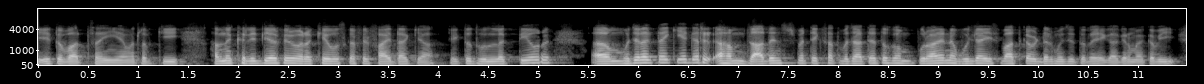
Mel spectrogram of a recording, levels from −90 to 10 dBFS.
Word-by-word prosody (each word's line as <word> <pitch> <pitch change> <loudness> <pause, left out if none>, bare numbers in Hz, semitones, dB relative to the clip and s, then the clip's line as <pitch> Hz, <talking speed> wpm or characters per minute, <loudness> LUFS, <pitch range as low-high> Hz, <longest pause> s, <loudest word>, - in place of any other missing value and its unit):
ये 130 +3 +1
तो 130 - +2
बात 115 -1 +1
सही 115 -2 0
है 110 - -2
मतलब 120 +1 -6
कि 130 - -3 0.4
हमने 150 +2 +3
ख़रीद 150 -2 +1
लिया 155 0 +7
फिर 160 0 +2
वो 145 - +4
रखे 145 +2 +1
उसका 140 +1 0
फिर 140 -1 -4
फ़ायदा 125 0 0
क्या? 115 -2 -7 0.2
एक 130 +2 -8
तो 145 - 0
धूल 130 -1 0
लगती 135 +4 -3
है 170 - +3
और 185 0 0 0.5
अ, 140 +1 +6
मुझे 145 +5 +2
लगता 185 +1 +3
है 195 - +2
कि 195 +1 -3
अगर 195 0 +1
हम 150 -1 +4
ज़्यादा 135 +3 +5
इंस्ट्रूमेंट 160 0 -5
एक 155 -1 -2
साथ 160 -1 -5
बजाते 140 +1 0
हैं, 155 - -1
तो 160 - +1
हम 145 -2 -2
पुराने 150 +2 +4
ना 160 -1 +1
भूल 140 0 -1
जाएँ 150 -1 +3
इस 140 - -9
बात 145 0 +1
का 150 - +1
भी 140 - +2
डर 130 - -2
मुझे 130 0 -4
तो 125 - -7
रहेगा 120 -1 -3
अगर 120 +1 -3
मैं 120 - -5
कभी 125 +2 -3
140 Hz, 275 wpm, -21 LUFS, 125-155 Hz, 0.5 s, लिया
